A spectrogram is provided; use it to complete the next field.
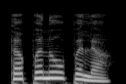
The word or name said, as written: ತಪನೋಪಲ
